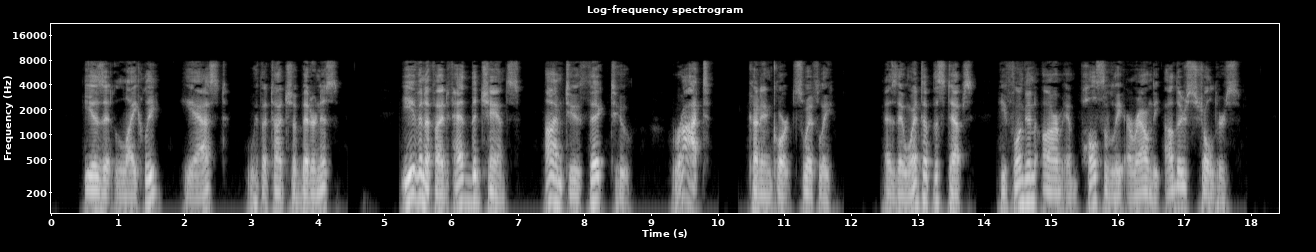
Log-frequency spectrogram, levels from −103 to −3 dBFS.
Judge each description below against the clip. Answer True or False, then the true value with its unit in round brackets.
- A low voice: True (100 Hz)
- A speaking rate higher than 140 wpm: False (135 wpm)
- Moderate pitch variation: True (4.0 semitones)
